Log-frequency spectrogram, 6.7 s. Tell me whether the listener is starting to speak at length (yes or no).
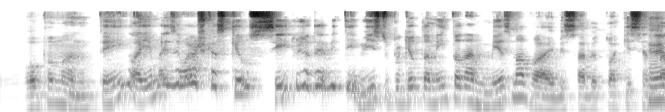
no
